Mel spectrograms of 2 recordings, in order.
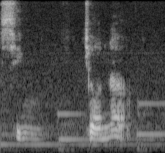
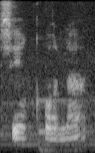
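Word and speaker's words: Cinchona: Nah, ini CH dibacanya KH, contohnya sincona, cara bacanya adalah sinkona.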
